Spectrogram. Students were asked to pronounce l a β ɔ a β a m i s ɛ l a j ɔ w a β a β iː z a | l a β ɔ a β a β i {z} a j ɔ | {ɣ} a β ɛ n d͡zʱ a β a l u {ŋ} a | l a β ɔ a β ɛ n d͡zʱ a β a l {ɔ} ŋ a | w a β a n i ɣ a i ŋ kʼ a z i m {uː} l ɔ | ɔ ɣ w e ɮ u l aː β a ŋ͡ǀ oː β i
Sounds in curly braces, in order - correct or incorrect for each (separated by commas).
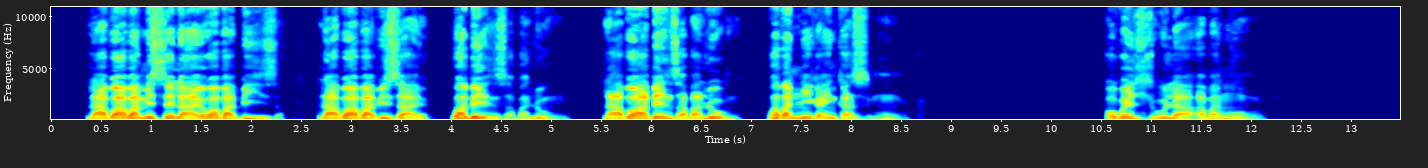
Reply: correct, incorrect, correct, incorrect, correct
